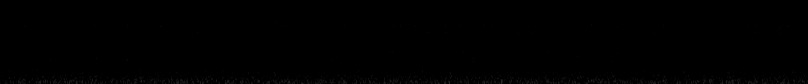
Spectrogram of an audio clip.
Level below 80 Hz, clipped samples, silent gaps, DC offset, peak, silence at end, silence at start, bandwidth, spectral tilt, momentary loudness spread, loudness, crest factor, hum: -76 dBFS; under 0.1%; none; under 0.1%; -48 dBFS; 0 s; 0 s; 11 kHz; -1.5 dB/octave; 0 LU; -59 LUFS; 12 dB; none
